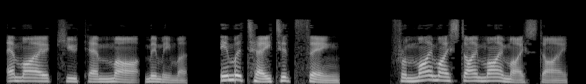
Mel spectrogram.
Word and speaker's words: μίμημα: The word meme is a shortening modeled on gene of mimeme from ancient Greek mimema, pronounced m-i-acute-m-ma, mimema, imitated thing, from mimeistai mimeistai, to imitate, from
